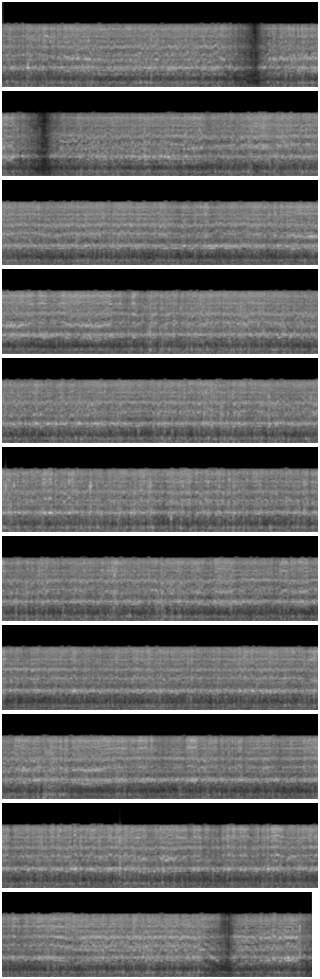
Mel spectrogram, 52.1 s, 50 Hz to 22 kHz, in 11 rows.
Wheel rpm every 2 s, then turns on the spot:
220, 150, 100, 180, 220, 230, 220, 220, 220, 220, 230, 230, 230, 230, 230, 220, 230, 230, 230, 220, 230, 230, 230, 230, 210, 130.
none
